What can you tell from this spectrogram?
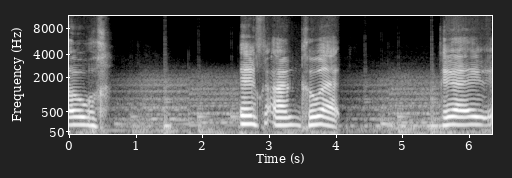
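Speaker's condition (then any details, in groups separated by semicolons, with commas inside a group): Cerebral palsy; affects voice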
